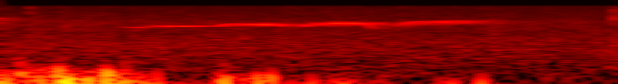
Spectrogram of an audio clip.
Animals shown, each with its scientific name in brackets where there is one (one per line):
Black-throated Blue Warbler (Setophaga caerulescens)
